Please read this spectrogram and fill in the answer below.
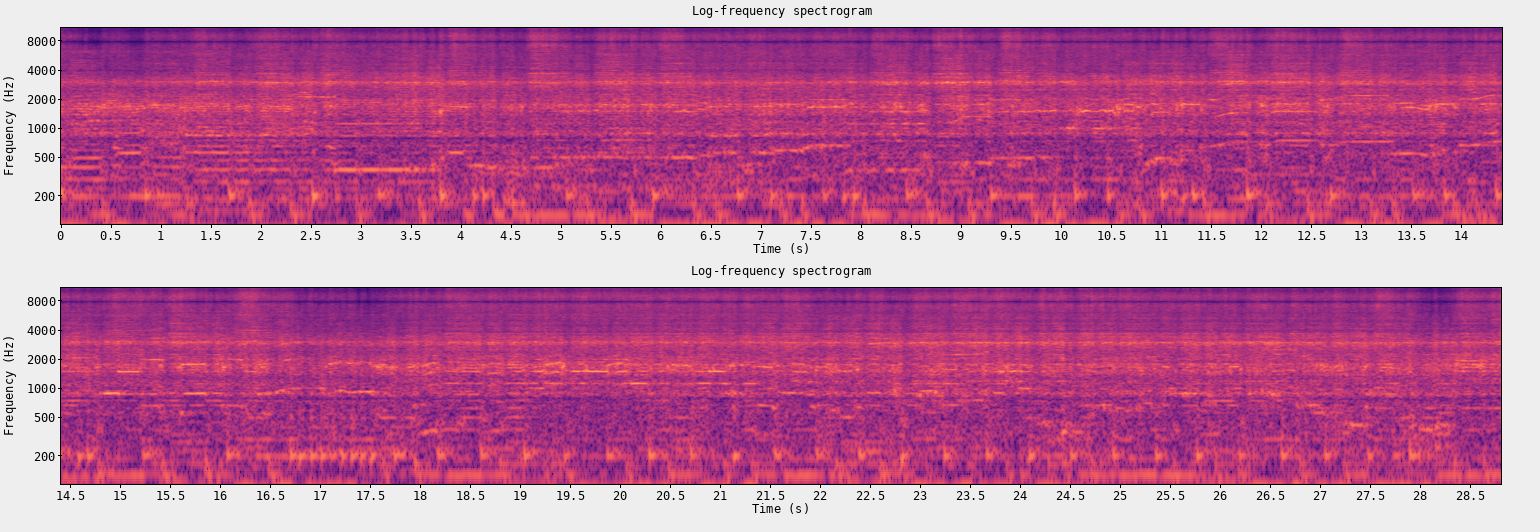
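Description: Live rock band playing an instrumental passage: electric guitars, bass guitar and drums, loud and continuous.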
